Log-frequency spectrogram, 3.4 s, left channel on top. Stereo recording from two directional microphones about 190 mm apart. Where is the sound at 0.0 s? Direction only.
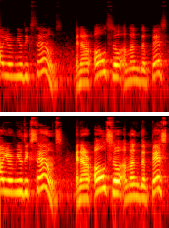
25° right (ahead or behind).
